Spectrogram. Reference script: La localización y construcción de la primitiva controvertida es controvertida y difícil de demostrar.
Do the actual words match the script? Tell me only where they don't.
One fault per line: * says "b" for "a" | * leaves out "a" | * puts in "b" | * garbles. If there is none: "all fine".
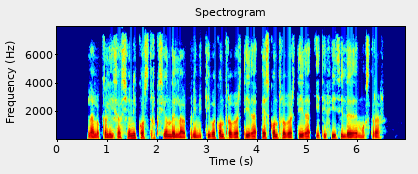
all fine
